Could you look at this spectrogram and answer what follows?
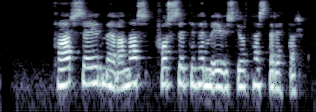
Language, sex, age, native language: Icelandic, female, 40-49, Icelandic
